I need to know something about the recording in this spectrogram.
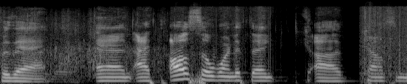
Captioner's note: applause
